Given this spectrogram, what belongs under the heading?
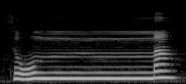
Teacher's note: میم تشدید پہ غنہ ادا کیا ہے۔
